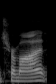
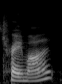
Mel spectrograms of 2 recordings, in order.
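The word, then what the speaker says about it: Tre'Mont: honestly they just called they just started calling me tront and I never wanted to correct them really yeah wow so the right way to say it is traymont but he's okay with traymont I like traymont better actually yeah I think that's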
